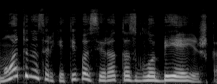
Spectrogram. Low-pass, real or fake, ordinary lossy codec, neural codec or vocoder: 14.4 kHz; real; MP3, 64 kbps; none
